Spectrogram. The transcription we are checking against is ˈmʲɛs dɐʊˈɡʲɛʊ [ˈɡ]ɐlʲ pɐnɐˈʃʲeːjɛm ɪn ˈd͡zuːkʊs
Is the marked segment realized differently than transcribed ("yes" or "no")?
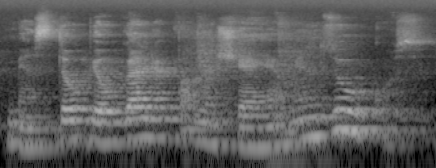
no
